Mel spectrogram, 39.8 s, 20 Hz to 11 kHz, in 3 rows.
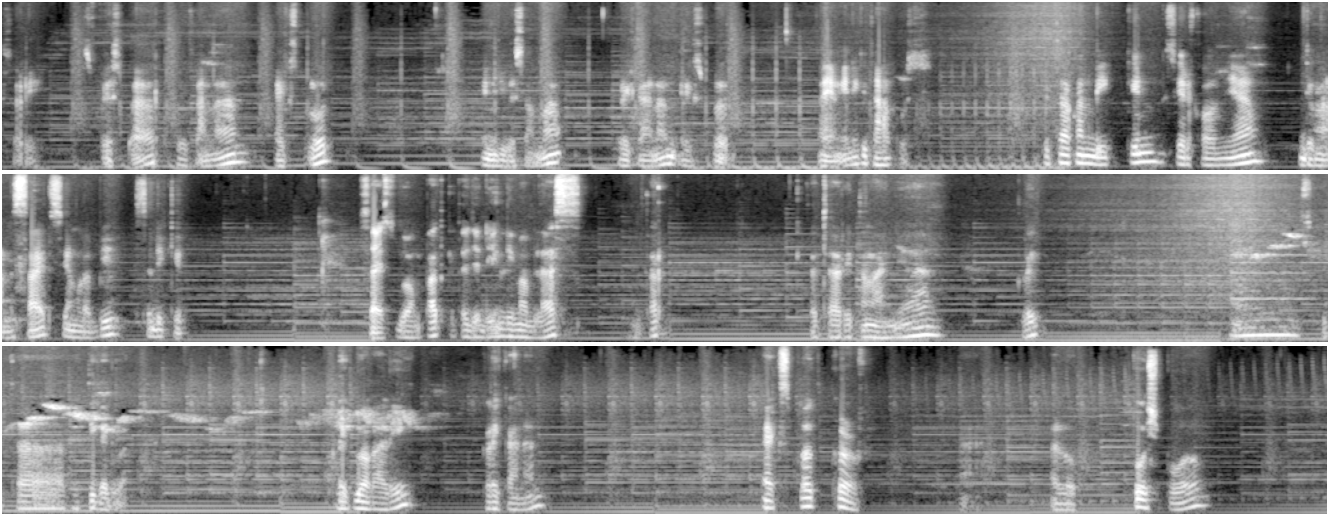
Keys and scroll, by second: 0.7 space, 9.0 BackSpace, 11.0 o, 15.5 c, 18.5 1, 19.0 5, 19.5 Return, 27.4-28.8 typing, 37.1 p.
